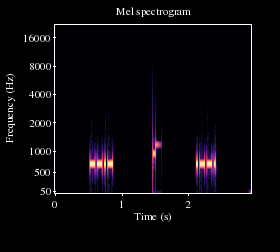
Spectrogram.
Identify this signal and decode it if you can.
Morse code, heard as a keyed tone, about 46 wpm, 700 Hz. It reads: Q P
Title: Single Letters - Rapid-Fire 45wpm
